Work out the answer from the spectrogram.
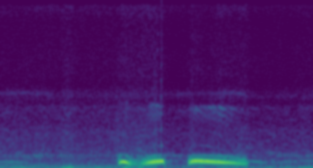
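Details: Spotted dove call for provoking rivals: a rising two-part coo followed by a longer smooth, slowly falling coo, one short phrase over light low rumble.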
